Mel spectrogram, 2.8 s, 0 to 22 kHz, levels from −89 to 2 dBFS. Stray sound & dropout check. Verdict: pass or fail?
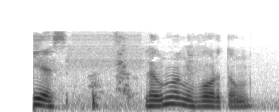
fail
